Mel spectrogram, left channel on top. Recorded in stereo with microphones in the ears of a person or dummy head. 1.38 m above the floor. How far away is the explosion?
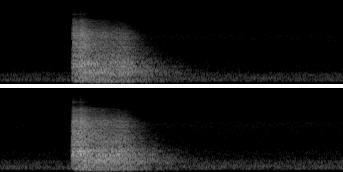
About 0.9 m.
